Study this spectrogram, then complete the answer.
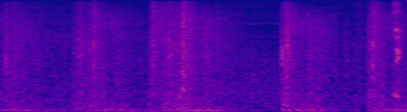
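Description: Sailing warships trade cannon fire in the video game Ultimate Admiral: Age of Sail, with several deep, rumbling booms spaced a second or so apart over a continuous low battle rumble.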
